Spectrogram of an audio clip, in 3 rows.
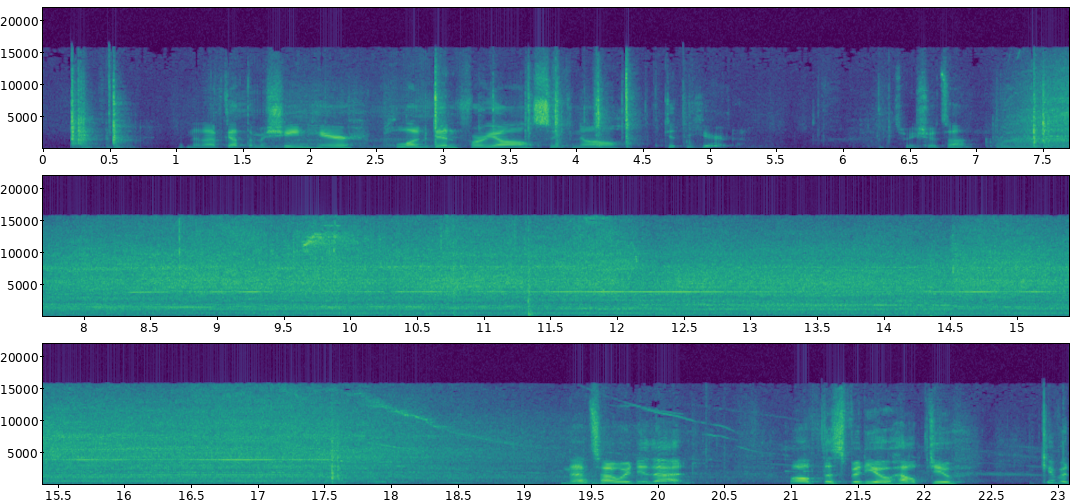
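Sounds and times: vacuum cleaner whining: 0:07.1 - 0:23.0
motor winding down: 0:07.2 - 0:20.8.

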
